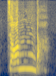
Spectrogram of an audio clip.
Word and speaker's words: 쩐다: And this expression is 쩐다. There is a 투 지읒. 투 지읒. So it's double 지읒. And it's pronunciation is 쯔, 쯔, 쯔. So it has to be 쩐다, 쩐다.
